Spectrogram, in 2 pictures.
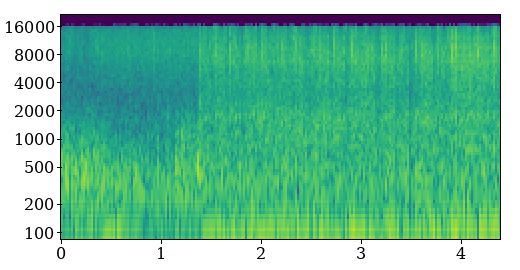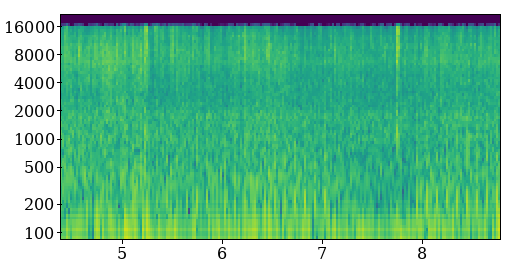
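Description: An aircraft engine roars steadily.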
